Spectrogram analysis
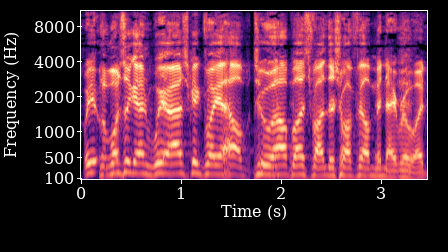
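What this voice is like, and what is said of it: Imitates another person's voice. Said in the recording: “Is that your Bernie impression? ... Yeah, this is my Bernie Sanders impression.”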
